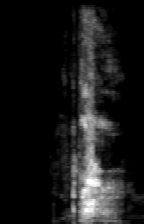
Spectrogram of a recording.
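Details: A female Chihuahua guarding her squeaky football, protective of her toys, gives a short, harsh snarl that swells and fades over about a second after a brief silence.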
